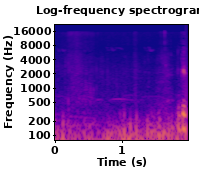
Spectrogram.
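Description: Wind rumbling on an outdoor phone microphone, low and uneven, with a faint short tone about halfway through.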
